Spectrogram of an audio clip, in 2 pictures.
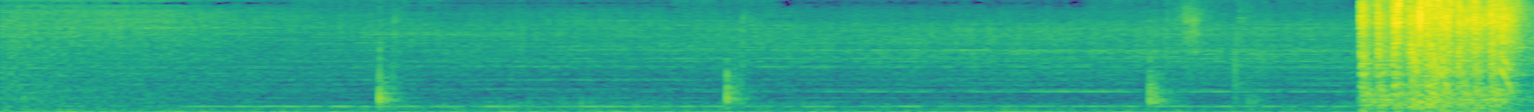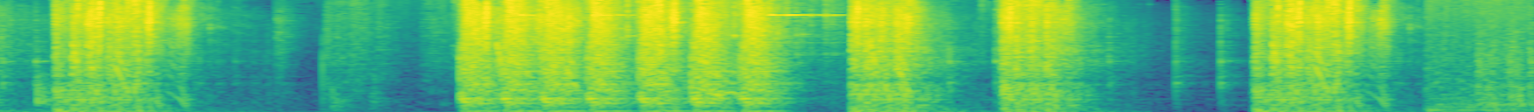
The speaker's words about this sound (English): It appears that gunshots have just been fired from inside Mr. Washington's home.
